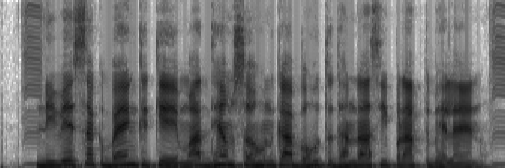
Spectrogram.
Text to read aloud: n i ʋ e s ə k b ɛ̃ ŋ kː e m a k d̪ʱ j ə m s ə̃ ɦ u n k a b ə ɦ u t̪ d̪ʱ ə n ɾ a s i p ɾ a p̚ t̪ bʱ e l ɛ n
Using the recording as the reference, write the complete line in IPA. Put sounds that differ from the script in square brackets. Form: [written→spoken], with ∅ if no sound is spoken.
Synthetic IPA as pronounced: n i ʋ e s ə k b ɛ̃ ŋ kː e m a [k→∅] d̪ʱ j ə m s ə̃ ɦ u n k a b ə ɦ u t̪ d̪ʱ ə n ɾ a s i p ɾ a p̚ t̪ bʱ e l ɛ n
